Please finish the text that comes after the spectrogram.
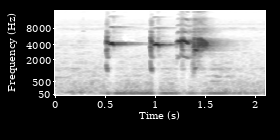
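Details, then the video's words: White-rumped shama, known locally as kacer, giving a short song phrase: two sharp whistled notes a half second apart, then a rich warbled flourish, with a low hum underneath. "suara kacer"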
